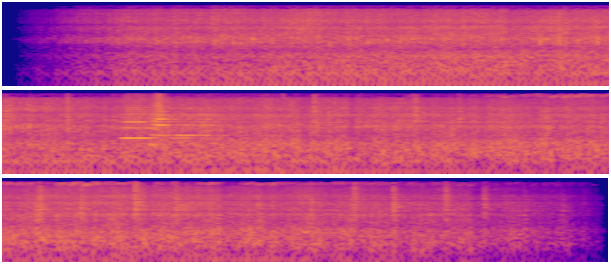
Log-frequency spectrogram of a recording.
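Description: A train running with a steady rumble that fades in and fades out, and a short two-tone horn, a lower note then a higher one, sounded about halfway through as the loudest moment.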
